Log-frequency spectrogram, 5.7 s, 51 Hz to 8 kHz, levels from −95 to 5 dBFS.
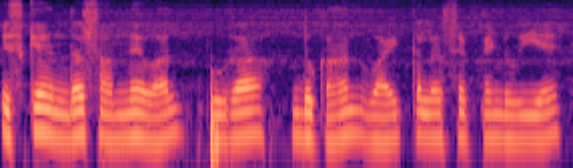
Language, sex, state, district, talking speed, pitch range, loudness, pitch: Hindi, male, Uttar Pradesh, Lucknow, 125 wpm, 125-140 Hz, -20 LUFS, 130 Hz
